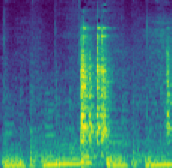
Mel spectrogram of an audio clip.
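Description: Soft background music with a short clatter of kitchenware about a second in, as a plastic spice shaker is handled and taken away from over a glass mixing bowl.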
